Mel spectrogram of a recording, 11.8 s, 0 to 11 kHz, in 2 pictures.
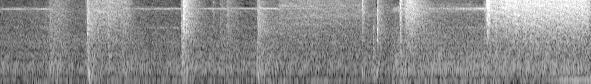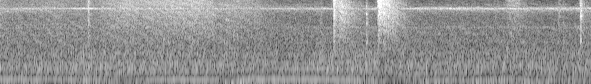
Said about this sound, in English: The nozzle pressure is holding steady at 50 psi. The spray pattern looks completely uniform.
